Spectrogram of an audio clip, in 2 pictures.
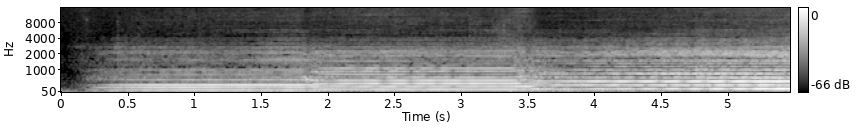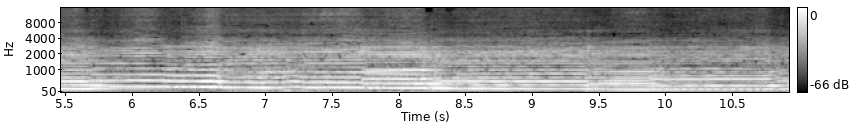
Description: String Quartet in E Minor, Berceuse. Andante Molto Tranquillo; String Quartet No. 0 in E Minor, Op. 83 III.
